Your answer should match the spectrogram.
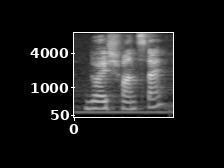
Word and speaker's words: Neuschwanstein: Neuschwanstein.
